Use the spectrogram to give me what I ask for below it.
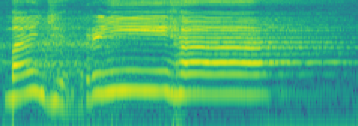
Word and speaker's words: مجريها: وقال اركبوا فيها بسم الله مجريها ومرساها مجراها رنيا harus dibaca imalah majriha.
